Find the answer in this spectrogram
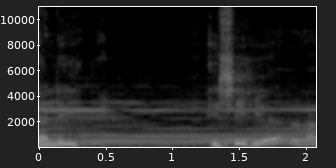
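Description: Steady drone from a sruti accompaniment, a stack of unchanging tones held throughout. A voice talks briefly at the start and again near the end.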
